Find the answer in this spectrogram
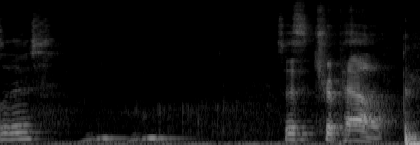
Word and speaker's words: Tripel: So this is Tripel. Triple. Yeah. Or Triple. Triple. Yeah, they spell it like that because Belgians spell it like that, but it's just triple.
